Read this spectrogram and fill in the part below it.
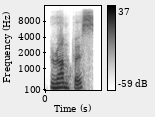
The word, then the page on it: rumpus: Indian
